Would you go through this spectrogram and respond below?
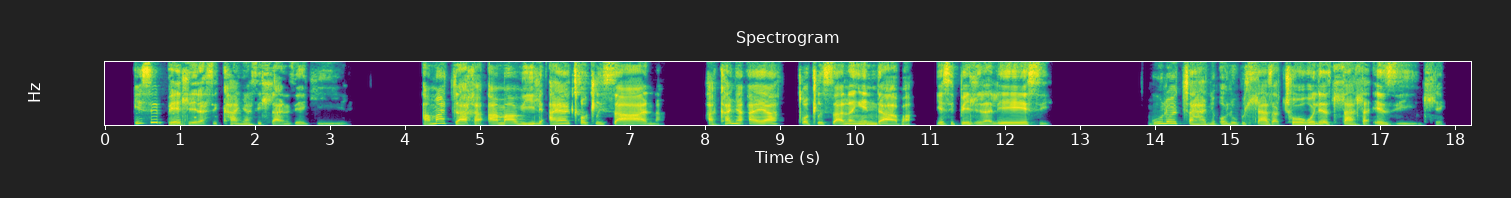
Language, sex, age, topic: North Ndebele, male, 25-35, health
